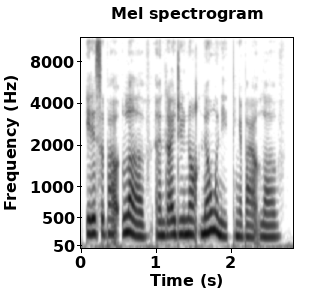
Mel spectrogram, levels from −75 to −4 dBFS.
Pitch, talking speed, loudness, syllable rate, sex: 220 Hz, 255 wpm, -15 LUFS, 6.1 syllables/s, female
